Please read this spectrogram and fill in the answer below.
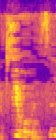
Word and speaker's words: chiromancie: de la racine grecque, le grec CH se prononce que, comme dans la chiromancie, hein.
